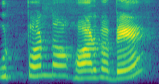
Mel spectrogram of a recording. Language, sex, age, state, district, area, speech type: Assamese, female, 45-60, Assam, Barpeta, rural, spontaneous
